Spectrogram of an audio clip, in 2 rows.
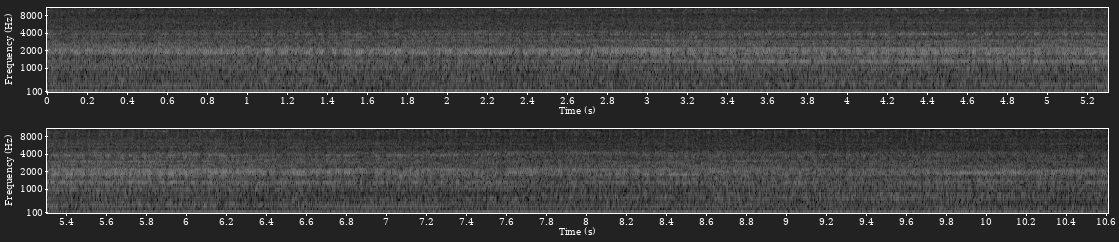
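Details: BMW 116i after timing chain replacement, first start every morning: idling with a thin steady whine and light fast ticking over the hum; abnormal cold start noise, cause unclear.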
